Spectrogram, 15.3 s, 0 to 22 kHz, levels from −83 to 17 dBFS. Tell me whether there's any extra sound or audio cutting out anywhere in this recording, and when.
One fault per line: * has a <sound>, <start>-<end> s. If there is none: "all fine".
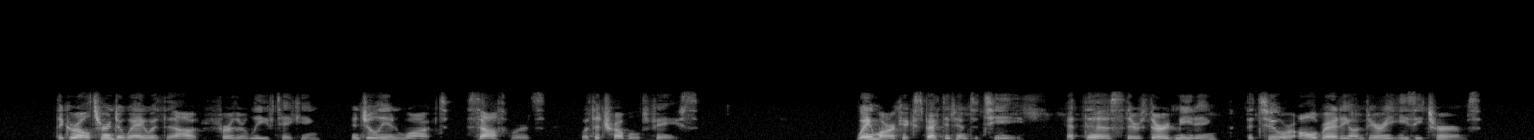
all fine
